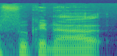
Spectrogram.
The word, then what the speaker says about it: Fukunaga: What it was is it wasn't Cary Fukunaga is how you say it.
